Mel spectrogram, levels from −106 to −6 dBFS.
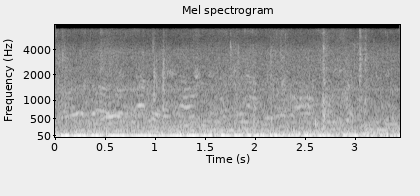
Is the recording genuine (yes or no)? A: yes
